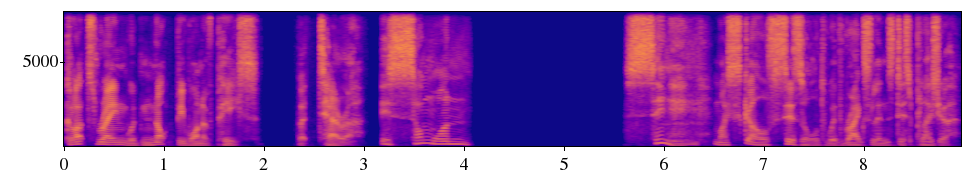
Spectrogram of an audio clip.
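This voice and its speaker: Game hero: grave male adventurer, deep and rough-edged, theatrical, measured, recorded dry and close. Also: very animated, dry recording, full character voice. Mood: alert. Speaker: video game player character. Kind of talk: dramatic fantasy game narration, barks and spell incantations.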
